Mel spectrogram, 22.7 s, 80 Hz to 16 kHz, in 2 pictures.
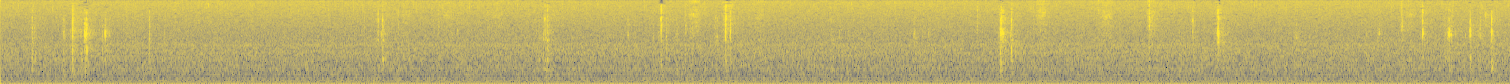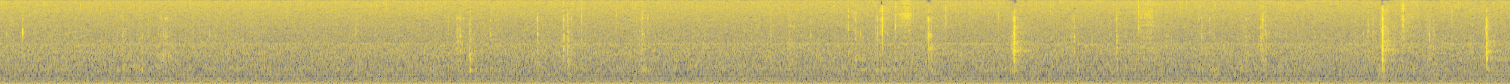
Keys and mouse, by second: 0.2-1.0 typing, 1.3 click, 5.2 alt+click, 7.0 space, 7.3 click, 7.5 space, 7.8 shift+click, 9.1 space, 9.6 click, 9.7 space, 10.5 click, 11.1 r, 11.6 click, 12.4 alt+click, 14.1 alt+click, 15.7 ctrl+right click, 17.1 click, 18.4 ctrl+right click, 19.2 alt+click, 19.8 alt+click, 22.2 ctrl+right click.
